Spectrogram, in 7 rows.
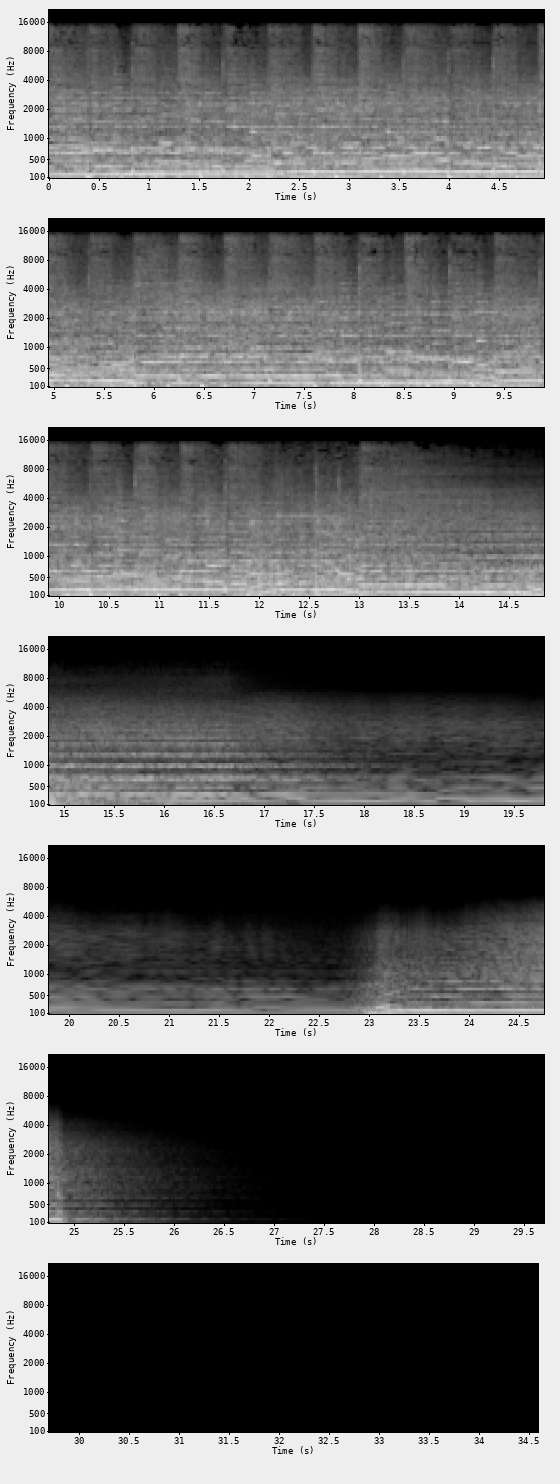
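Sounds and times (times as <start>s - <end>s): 
scary dramatic zombie chase music: 0.0s - 19.4s, 22.7s - 26.0s.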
